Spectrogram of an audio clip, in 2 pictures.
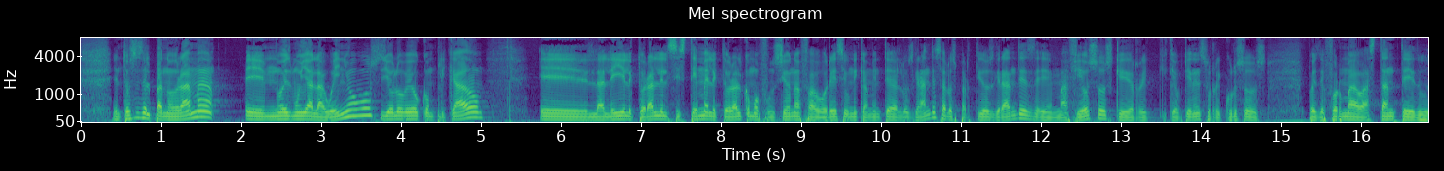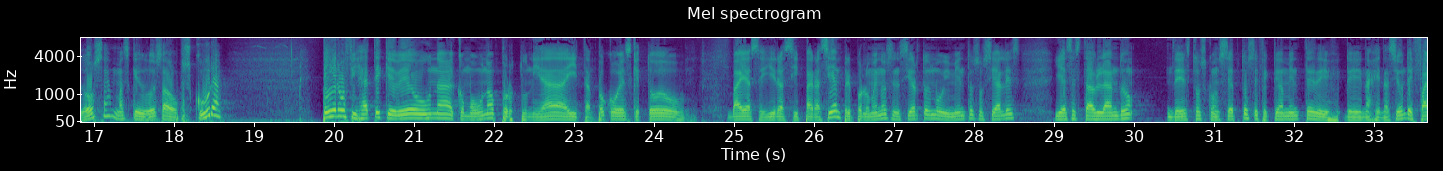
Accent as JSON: {"language": "Spanish", "country": "Guatemala", "tie": "born or raised there", "said": "Gente que viene de la Primero de Julio, de la Justo Rufino Barrios, ahí crecí yo, ahí nací en la Justo Rufino Barrios, también la conozco."}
